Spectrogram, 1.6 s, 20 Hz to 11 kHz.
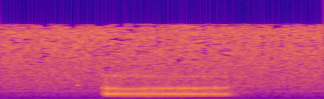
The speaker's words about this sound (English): Carriers, very strange carriers actually, down in the lower part of 80 meters where the CW is supposed to be.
